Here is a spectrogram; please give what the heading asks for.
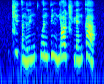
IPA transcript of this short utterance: t͡ɕ y˥˩ t̪ a˩ n l y˧˥ n t̪ʰ w ə˥˧ n t̪ y˥˩ n m j ɑ˥ ʊ̯ t͡ɕʰ ɥ ɛ˧˥ n k ä˥˩

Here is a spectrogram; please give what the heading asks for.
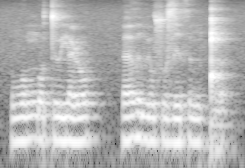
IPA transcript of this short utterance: β o ŋ o t ʉ j ɛ ɭ o | ɛ ð i β y o̯ sʷ ɛ z i θ y ŋ u ɡ͡ǃ œ

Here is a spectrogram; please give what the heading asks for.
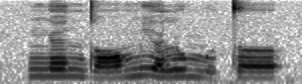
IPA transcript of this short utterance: ŋ ɛː˧ n d ɔː˩˧ m i˥˨ ə̯ l u˧ m u˩ t̪ ɤː˧

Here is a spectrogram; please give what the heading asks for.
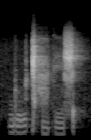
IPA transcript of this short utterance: ɡʱ ṳ ǁʰ a̤ k e̤ ʂ

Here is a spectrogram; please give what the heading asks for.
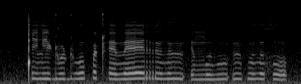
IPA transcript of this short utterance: ǃ i l i ɖ uː ɖʱ o p ʌ ʈʰ ɛ β ɛː r ɯ ð ɯː ʔ e ŋʷ ɯ β uː ʔ ɯː p u ð o x o

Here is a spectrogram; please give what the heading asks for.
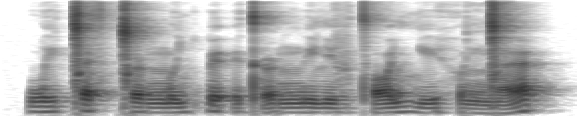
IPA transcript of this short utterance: w i ǀ ɛ s ǀ ə˞ ŋ͡m ʊ ʎ k͡p ɪ ʔ ɪ kʼ ə˞ ŋ͡m i lʲ ɛ v tʼ ɔ lʲ ʎ i h ʊ ŋ͡ǀ æ

